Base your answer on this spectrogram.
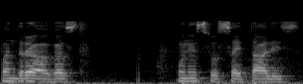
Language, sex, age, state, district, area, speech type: Urdu, male, 18-30, Bihar, Purnia, rural, spontaneous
